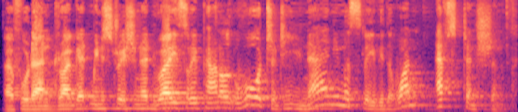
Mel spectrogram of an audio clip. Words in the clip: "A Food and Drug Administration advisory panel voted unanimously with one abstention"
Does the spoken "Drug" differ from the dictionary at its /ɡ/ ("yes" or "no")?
no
